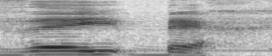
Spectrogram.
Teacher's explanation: Noten que no pronuncié they begged, sino convertí el sufijo ed en una t suave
